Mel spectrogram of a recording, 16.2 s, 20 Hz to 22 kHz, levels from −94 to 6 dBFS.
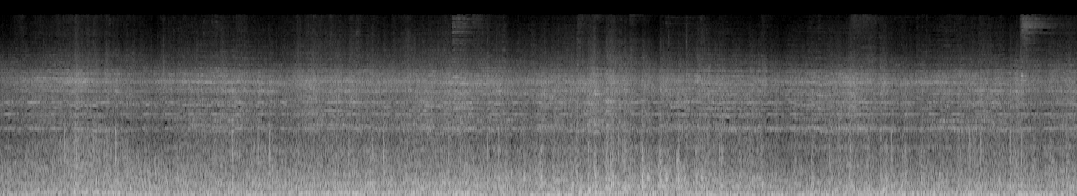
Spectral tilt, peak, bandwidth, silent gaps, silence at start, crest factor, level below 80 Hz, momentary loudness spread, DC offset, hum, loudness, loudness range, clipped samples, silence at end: -6 dB/octave; -10 dBFS; 15.5 kHz; none; 0 s; 16 dB; -30 dBFS; 4 LU; under 0.1%; none; -25 LUFS; 2 LU; under 0.1%; 0 s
